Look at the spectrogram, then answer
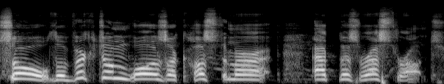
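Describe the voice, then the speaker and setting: A put-on character voice at a fairly high pitch and a very slow pace. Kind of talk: fan dub of game text. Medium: solo performance. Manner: befuddled, questioning.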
